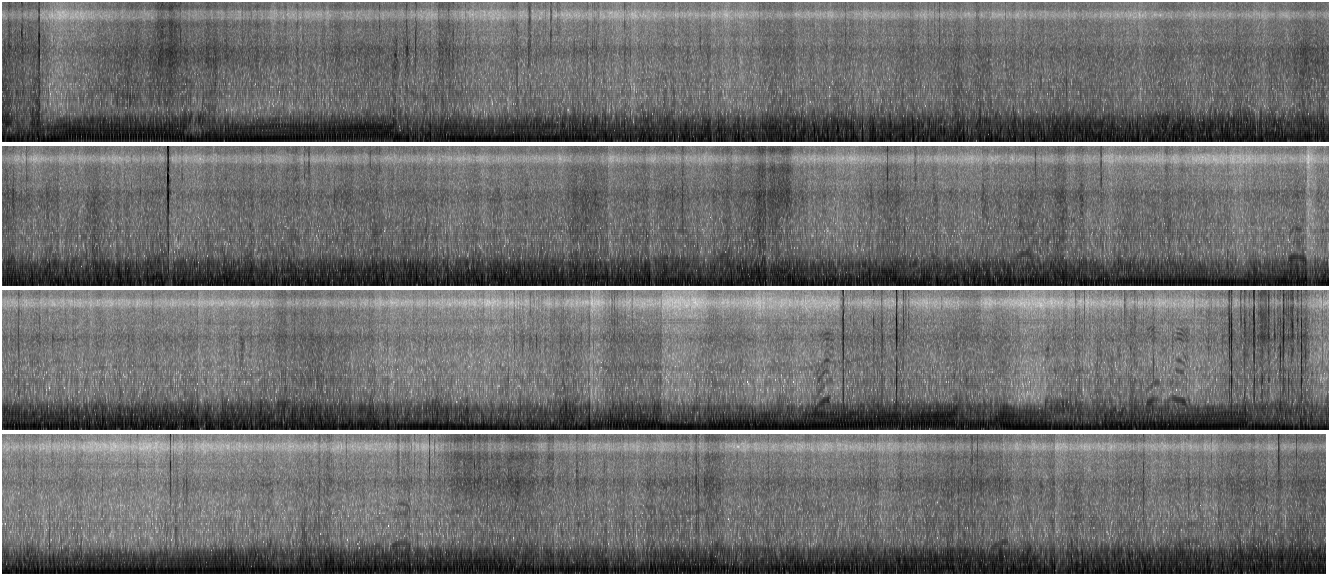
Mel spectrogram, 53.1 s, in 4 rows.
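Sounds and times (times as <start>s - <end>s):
rally car engine revving: 0.0s - 53.0s.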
